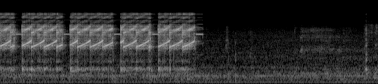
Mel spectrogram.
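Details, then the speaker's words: Cheapest mini keypad security alarm, with brand-new batteries, triggered after its exit countdown: a thin, quiet high warbling siren in short bursts. It is deadly quiet even on panic, so the unit is faulty. "this one is faulty it's not loud at all and it's got brand-new batteries and it is deadly quiet"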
